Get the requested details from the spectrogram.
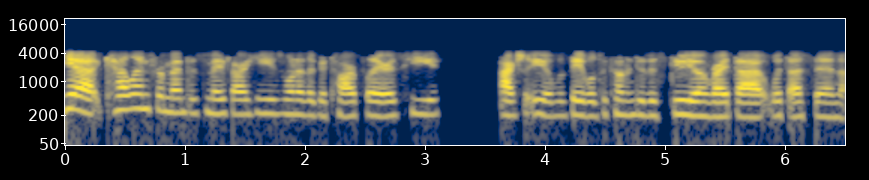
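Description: Here a woman has a normal speaking voice at a medium pitch. She moves at a fairly quick pace, and her intonation is fairly even. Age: 20s. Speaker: metal band vocalist and bass player. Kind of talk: casual interview.

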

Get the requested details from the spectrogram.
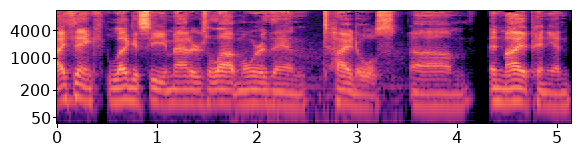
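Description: Speaking at a fairly slow pace, a man with an American accent uses a plain, everyday voice, fairly low in pitch and fairly even in intonation. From Texas, then North Carolina. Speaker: former college football kicker. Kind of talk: casual chat. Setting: video call.

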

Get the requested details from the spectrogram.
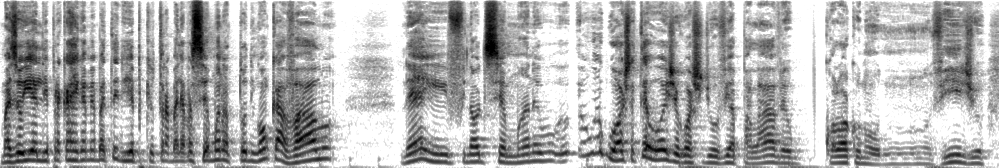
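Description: A man rattles off his words at a very fast pace, with ordinary pitch variation. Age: 40s. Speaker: bar owner and natural gas vehicle businessman. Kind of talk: casual interview.

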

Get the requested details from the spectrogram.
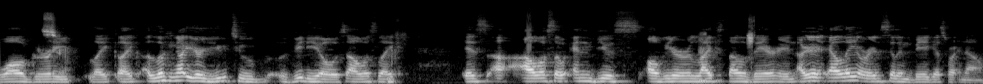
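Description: With an unremarkable speaking voice, a man talks at a moderate pace, pitched in the medium range, his intonation fairly even. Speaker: podcast host. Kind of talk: casual interview.

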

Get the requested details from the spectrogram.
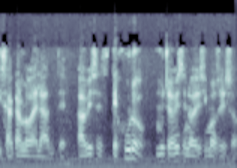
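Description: Noticeable background noise surrounds a man with a Rioplatense accent. He speaks at a fairly quick pace and medium pitch, with ordinary pitch variation. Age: 50s. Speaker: sports federation president. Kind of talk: interview. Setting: phone call. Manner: halting.

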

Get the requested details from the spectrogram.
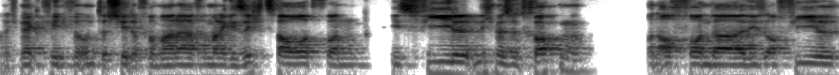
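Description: A man at a fairly low pitch, fairly quick in pace, with monotone, flat intonation. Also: big swings in loudness. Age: 20s. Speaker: fitness coach. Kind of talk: casual chat.

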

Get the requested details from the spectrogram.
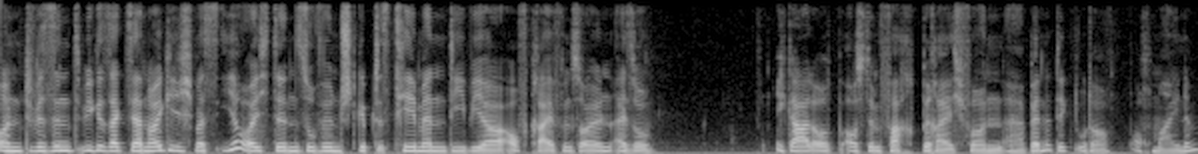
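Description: Very cleanly recorded against a silent background, a woman at medium pitch speaks fairly slowly with fairly even intonation. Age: 30s. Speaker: psychotherapist and podcast co-host. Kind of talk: casual chat.

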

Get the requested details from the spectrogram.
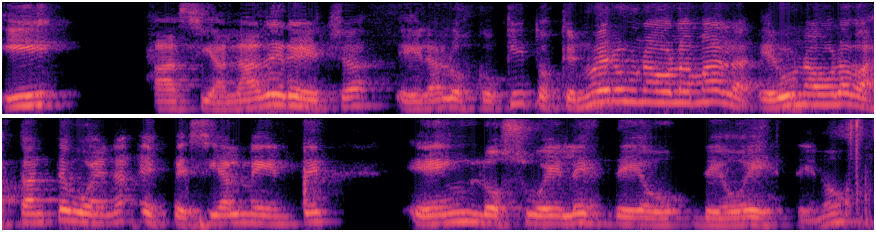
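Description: The speaking pace is moderate. The intonation is lively. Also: man, high pitch for a man. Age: 60s. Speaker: surfer and architect. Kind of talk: interview storytelling.

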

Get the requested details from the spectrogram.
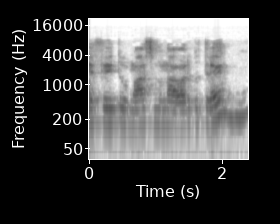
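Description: Fairly quick, fairly even speech from a man. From Minas Gerais, Brazil (Ubá). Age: 30s. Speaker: capoeira practitioner living with Parkinson's. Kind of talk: interview on a live stream.

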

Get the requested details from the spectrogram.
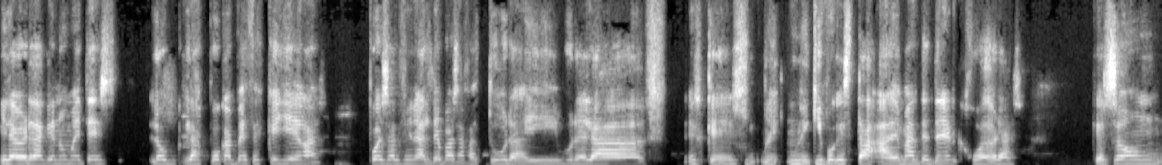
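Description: Flat and monotone, a woman talks at a fairly slow pace in a fairly high pitch. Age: 20s. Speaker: futsal player. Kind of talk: interview.

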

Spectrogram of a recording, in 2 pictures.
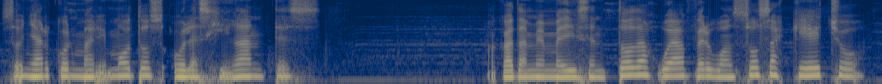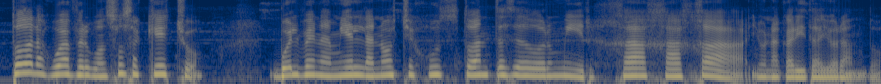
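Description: At a moderate pace, a woman with a Chilean accent speaks at a fairly high pitch with fairly even intonation, her sound dry and close with no echo. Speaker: podcast host. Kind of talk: casual chat.

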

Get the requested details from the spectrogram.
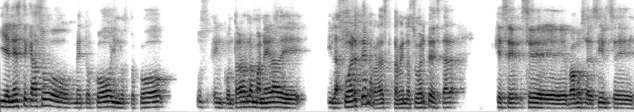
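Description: At a fairly slow pace, a man speaks in an unremarkable speaking voice of medium pitch. His intonation is fairly even. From Mexico, Guadalajara. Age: 30s. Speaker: short-term rental company executive. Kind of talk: interview.

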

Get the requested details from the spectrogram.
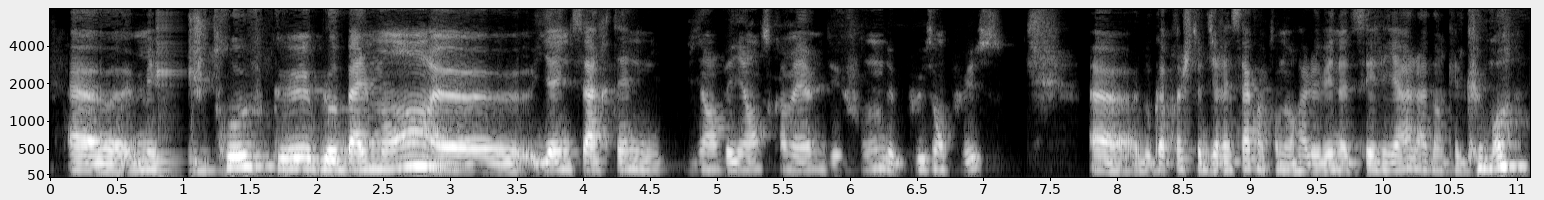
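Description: A woman speaks with a very deep, low pitch and fairly even intonation. Her loudness swings a lot. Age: 20s. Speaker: startup founder. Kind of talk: interview. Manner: hesitant, many filler words.

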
